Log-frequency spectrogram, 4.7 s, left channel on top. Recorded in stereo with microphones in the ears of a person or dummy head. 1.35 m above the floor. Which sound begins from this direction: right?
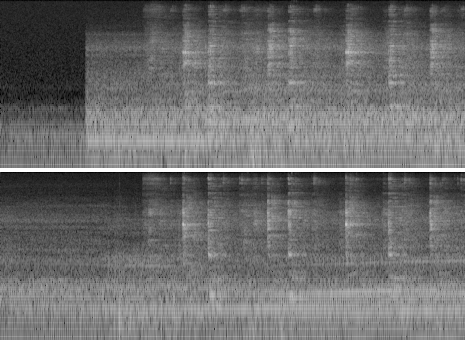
Ticking, at 1.4 s.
